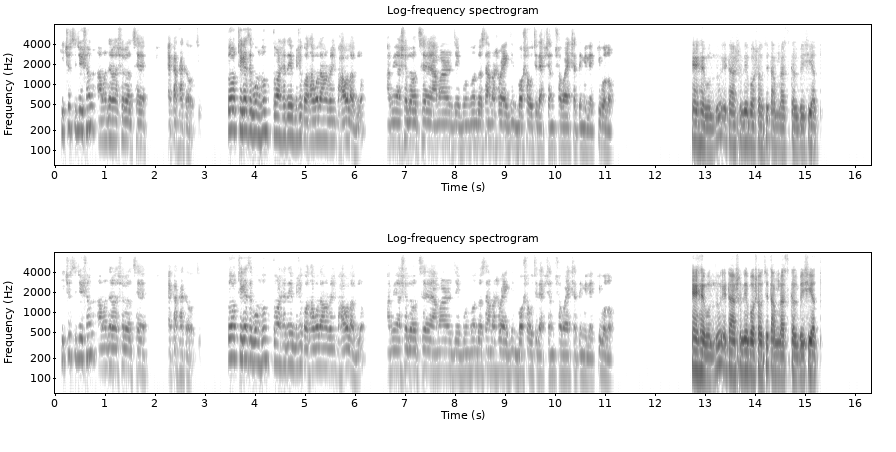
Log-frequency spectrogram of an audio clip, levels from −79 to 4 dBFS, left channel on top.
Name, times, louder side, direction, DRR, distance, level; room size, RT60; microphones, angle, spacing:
voice 1, 0.1-1.8 2.3-2.9 3.5-6.2 6.6-11.2, left 4 dB, 70° left, 0.6 m, -39 dB
voice 2, 12.7-15.3, right 6 dB, 65° right, 0.4 m, -31 dB
2.2 x 2.1 x 3.2 m
head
